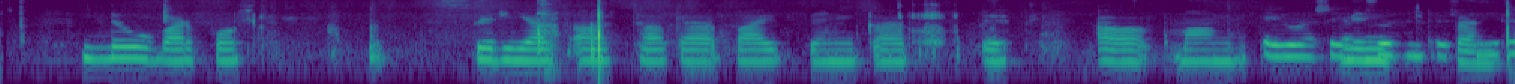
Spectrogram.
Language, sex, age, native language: Icelandic, female, 14, Icelandic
